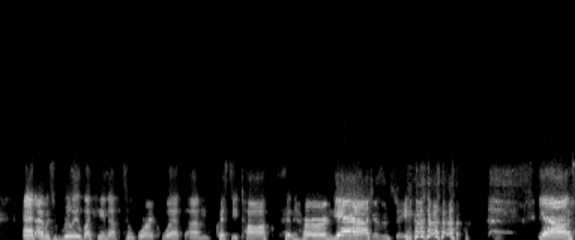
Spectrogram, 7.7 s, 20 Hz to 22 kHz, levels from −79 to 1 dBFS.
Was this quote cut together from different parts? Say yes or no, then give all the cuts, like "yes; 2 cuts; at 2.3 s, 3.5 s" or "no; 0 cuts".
yes; 1 cut; at 4.9 s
